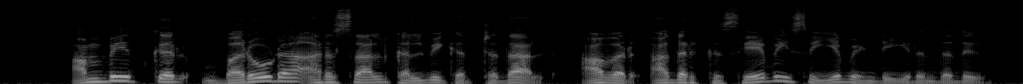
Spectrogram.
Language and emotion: Tamil, neutral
